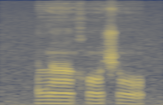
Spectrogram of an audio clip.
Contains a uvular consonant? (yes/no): yes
